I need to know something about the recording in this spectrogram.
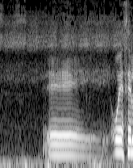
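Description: A steady high-pitched chorus of insects (PANN hears crickets) runs throughout. About a second in, a man gives one drawn-out hesitation sound, "eh", and his speech starts again near the end.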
